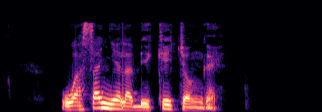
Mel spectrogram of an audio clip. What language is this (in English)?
Bankon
